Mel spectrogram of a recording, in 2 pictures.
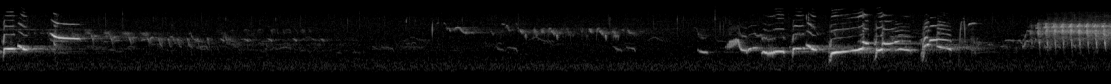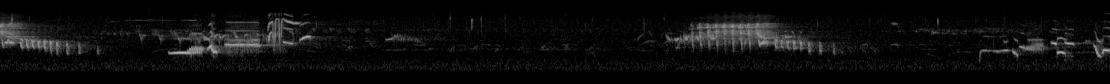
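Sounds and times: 
common blackbird song: 0:00.0 - 0:22.1.

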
